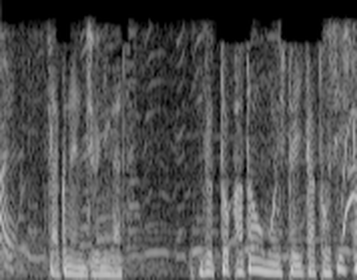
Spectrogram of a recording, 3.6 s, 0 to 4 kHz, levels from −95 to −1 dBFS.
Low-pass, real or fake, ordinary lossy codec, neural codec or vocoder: 3.6 kHz; real; MP3, 32 kbps; none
